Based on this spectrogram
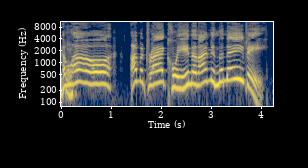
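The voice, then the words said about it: Over-the-top impression of a man. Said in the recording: “my best impression of the guy... This is how over the top the guy would be”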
